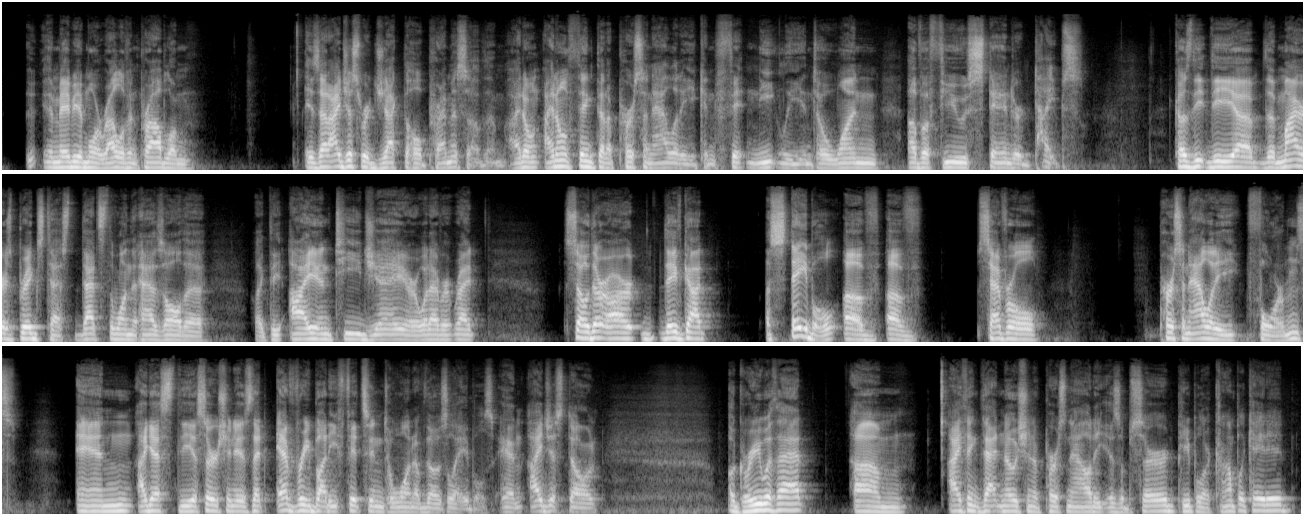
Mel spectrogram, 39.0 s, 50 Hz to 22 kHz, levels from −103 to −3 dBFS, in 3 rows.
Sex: male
